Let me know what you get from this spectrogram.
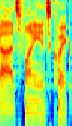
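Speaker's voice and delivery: ordinary talk, nothing marked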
